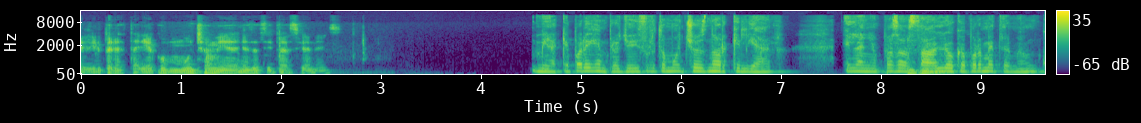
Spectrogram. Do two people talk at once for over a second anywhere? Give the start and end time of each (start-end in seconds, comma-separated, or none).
none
